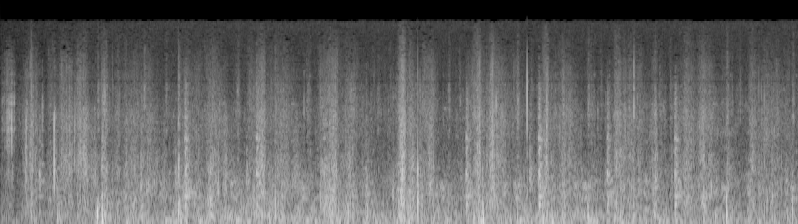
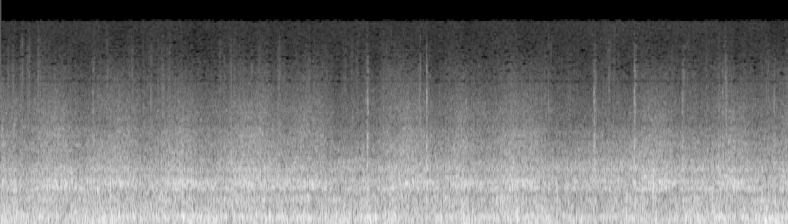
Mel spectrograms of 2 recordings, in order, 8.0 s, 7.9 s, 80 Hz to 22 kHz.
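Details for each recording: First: 2002 GMC Envoy, engine off, body rocked: irregular hollow clunks from the rear with each rock; broken rear stabilizer (sway bar) link. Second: 2002 GMC Envoy test drive after repairing a rear clunking complaint, camera placed to hear the rear: steady road rumble and tyre noise, no clunks over bumps. No suspension clunk after the fix.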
